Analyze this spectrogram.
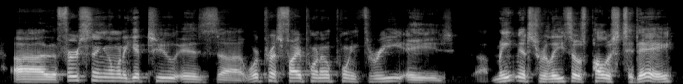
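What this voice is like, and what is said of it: Slightly rough voice after a cold. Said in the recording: “if my voice is a little weird or you hear me trying to clear my throat. It's after effects of the cold”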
